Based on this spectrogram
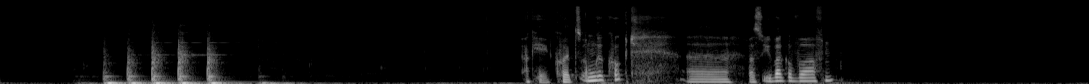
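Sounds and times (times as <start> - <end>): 
heavy knocks on a wooden front door: 0.9 - 2.8
speech: 5.2 - 8.5.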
